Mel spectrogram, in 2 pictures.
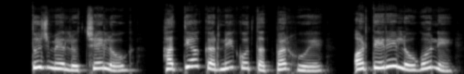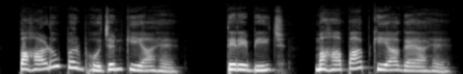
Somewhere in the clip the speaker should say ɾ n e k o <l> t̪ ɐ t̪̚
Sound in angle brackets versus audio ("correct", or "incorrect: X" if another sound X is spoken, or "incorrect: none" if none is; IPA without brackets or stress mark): incorrect: none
